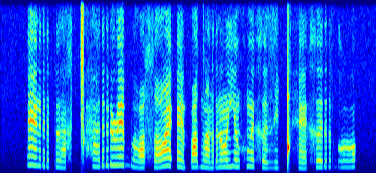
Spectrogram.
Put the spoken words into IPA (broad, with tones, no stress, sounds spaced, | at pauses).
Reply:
ɛ̃˦˨ r p l a̤˨ x ǀʰ a̤˧ r ɹ ɛ˦ bʱ ɔ˨ sˤ ɹ ɛ̃˦ ʔ ɛ̃˨ p u˧ dˤ ɛ̃˨ r ɔ̃˧ j ɛ̃˧ xʷ ɛ̃˦˨ x ə˨ z i˨ ǃʰ ɛ̃˨ x ə˦ r ɡ ɔ̤˦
